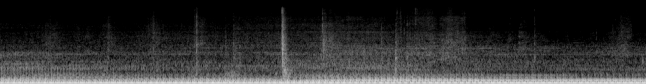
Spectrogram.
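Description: Steady cold idle carries a rhythmic clatter about four times a second over a deep drone; the source is still undetermined.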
